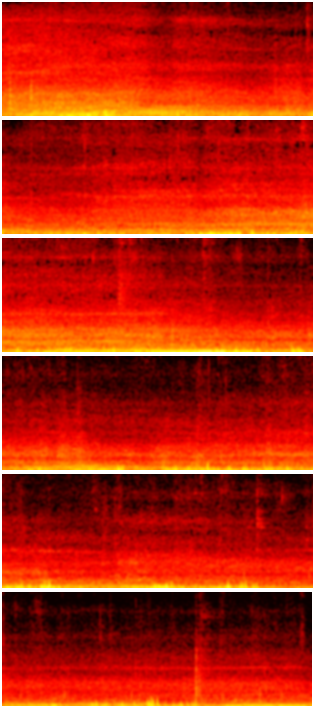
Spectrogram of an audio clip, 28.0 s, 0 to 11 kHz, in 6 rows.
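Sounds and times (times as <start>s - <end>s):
truck engine passing: 6.2s - 13.2s.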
